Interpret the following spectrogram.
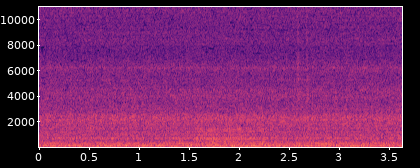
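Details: Hyundai 225 excavator diesel after replacing the faulty electro-valve that caused intermittent no-start; deep steady drone at constant speed, no misses or surging; normal running.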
